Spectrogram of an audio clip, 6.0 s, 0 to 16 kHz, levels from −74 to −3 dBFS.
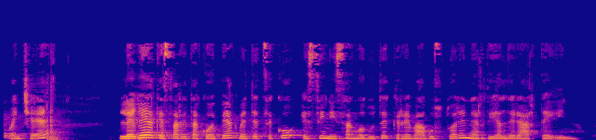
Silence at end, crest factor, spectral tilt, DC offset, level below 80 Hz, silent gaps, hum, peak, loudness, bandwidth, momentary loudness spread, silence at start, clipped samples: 0.2 s; 20 dB; -3.5 dB/octave; under 0.1%; -58 dBFS; none; none; -2 dBFS; -22 LUFS; 12 kHz; 10 LU; 0.05 s; under 0.1%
